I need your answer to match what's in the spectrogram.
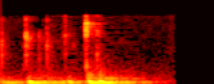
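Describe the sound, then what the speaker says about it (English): Fast typing on a computer keyboard, a quick close cluster of clicky keystrokes lasting about a second before it stops. "Typing kind of fast"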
